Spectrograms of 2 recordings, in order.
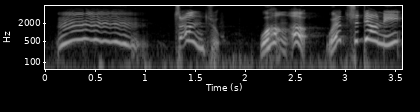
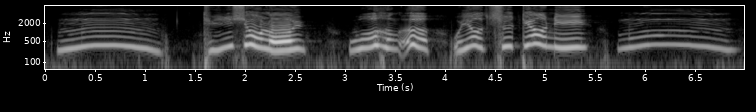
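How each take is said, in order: First: High storybook horse voice; whinny a hum, then squeak out the threat; hungry horse. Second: Booming storybook cow with long moos; moo, then demand loudly and heavily; hungry cow. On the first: Horse halting the gingerbread man, high hungry horse voice. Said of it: "马说". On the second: Cow stopping the gingerbread man, loud mooing cow voice. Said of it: "这只牛说". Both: A narrator's reading.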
